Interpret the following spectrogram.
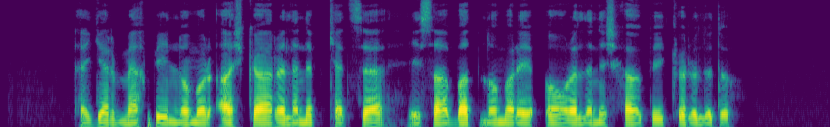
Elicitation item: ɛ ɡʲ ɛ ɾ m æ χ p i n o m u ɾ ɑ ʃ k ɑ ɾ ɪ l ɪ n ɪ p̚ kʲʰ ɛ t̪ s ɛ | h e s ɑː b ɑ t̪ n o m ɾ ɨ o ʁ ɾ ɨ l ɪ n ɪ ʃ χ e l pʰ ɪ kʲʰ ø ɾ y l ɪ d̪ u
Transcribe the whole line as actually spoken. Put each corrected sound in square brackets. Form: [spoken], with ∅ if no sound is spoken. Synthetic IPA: ɛ ɡʲ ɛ ɾ m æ χ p i n o m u ɾ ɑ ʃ k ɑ ɾ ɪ l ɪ n ɪ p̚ kʲʰ ɛ t̪ s ɛ | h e s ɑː b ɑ t̪ n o m ɾ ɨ o ʁ ɾ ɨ l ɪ n ɪ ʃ χ [æ] l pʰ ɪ kʲʰ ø ɾ y l ɪ d̪ u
